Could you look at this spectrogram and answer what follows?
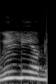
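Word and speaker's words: William: 되겠습니다 다음은 윌리엄 있니다 윌리엄은 이렇게 여기 또 강세가 여기 표시가 강세 표시예요 will 하면은 강세가 들어 있는 모음에 특징이 있는데요 소리가 길게 나고 높게 그리고 강하게 들립니다 그렇게 발음을 하셔야 돼요 그래서 그냥 윌리엄 윌리엄이 아니고 윌리엄 윌리엄 이렇게 발음을 해 주시는 것 또 유의하셔서 해보세요 두 번 해 보겠습니다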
